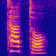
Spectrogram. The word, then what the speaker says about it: tato: say that and that in polish it's tato tatto tatto easy so kids can pronounce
